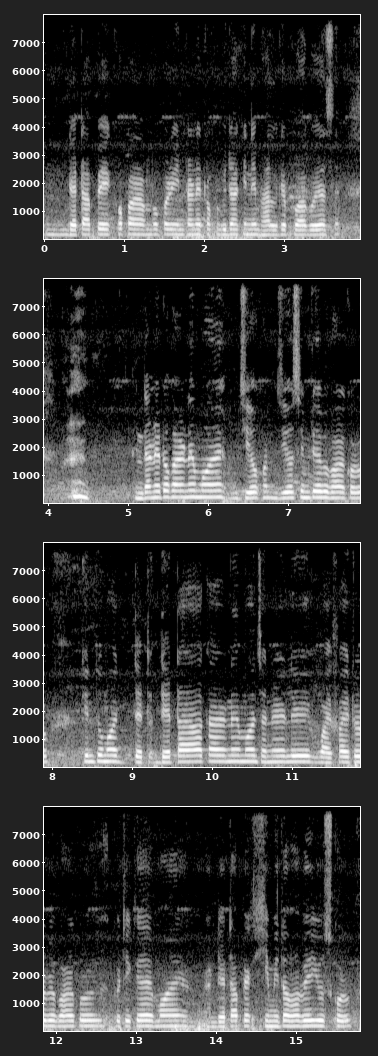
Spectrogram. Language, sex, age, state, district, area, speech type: Assamese, male, 30-45, Assam, Sonitpur, urban, spontaneous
